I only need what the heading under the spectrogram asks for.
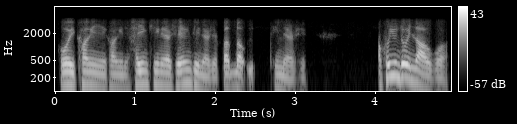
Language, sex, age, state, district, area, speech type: Manipuri, male, 18-30, Manipur, Chandel, rural, conversation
